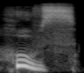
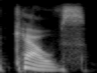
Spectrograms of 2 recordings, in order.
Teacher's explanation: Fica travado. Mas o V é sonoro, faz a garganta vibrar. É muito mais suave deslizar do V para o S.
